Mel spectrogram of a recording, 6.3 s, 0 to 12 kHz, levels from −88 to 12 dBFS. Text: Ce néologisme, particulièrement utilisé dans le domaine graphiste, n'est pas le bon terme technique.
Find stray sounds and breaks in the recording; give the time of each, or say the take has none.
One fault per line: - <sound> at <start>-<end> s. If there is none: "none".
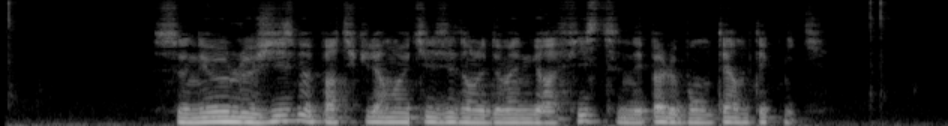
none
